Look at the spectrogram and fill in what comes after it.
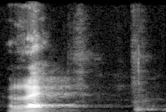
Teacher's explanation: प्रकंपित व्यंजन, प्रकंपित व्यंजन, प्रकंपित व्यंजन एक ही होता है, वो है र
